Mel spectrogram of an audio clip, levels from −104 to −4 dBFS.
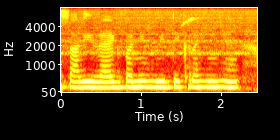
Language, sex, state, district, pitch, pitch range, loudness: Hindi, female, Uttar Pradesh, Lucknow, 210 Hz, 205-215 Hz, -12 LUFS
